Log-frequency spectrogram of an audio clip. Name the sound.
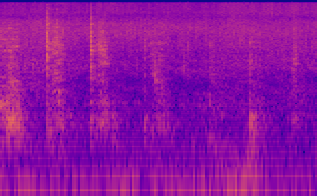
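tomatoes cooking with masala in a pan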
